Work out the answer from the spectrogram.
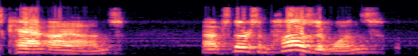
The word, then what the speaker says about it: cations: ions which are called cations not to be pronounced occasions it looks like it should be said occasions its cations that's there's some positive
